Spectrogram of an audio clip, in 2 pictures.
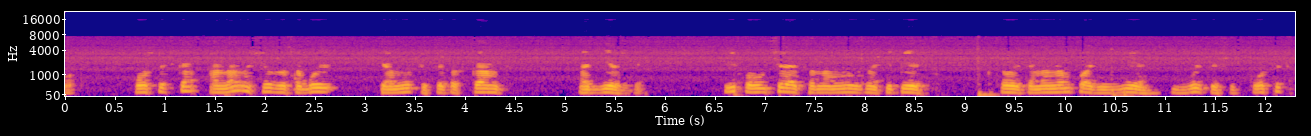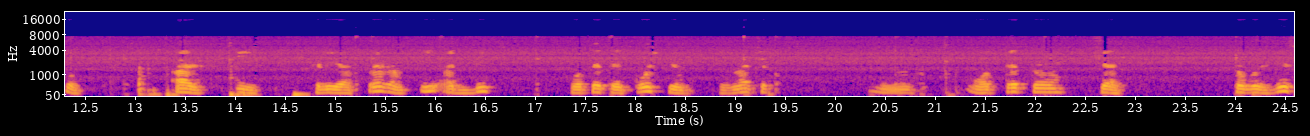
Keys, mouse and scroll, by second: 1.5 middle click, 6.8 middle click, 7.8 click, 8.9 KP_3, 10.4 e, 12.8 click, 13.9 alt+p, 16.0-17.0 drag, 17.7-19.0 drag, 19.4-20.7 middle drag, 21.0 KP_1, 22.0-23.9 drag, 24.2-24.5 middle drag.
